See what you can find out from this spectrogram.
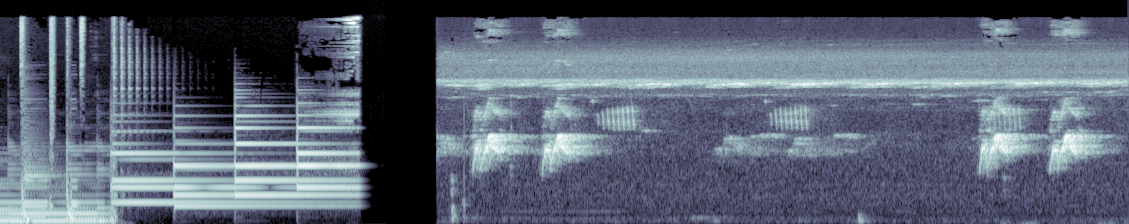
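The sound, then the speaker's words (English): Blue-winged pitta calls recorded in Thailand: several clear whistled phrases, often in quick pairs, rising above a constant high insect buzz, after a short electronic musical jingle and a moment of silence. “That is the sound of the blue-winged pita, and for ornithologists and birders in the Philippines, it's a pretty big deal.”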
